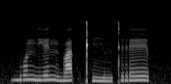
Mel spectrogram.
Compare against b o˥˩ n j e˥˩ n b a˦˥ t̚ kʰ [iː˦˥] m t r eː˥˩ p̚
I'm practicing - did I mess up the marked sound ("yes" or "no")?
yes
